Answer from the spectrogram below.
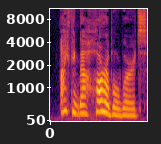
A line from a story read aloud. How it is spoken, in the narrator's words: cried Tess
